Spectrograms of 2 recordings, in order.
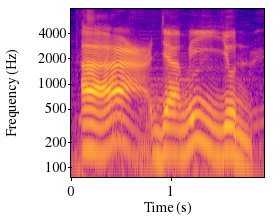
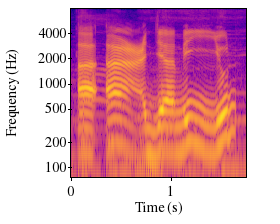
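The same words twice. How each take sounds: First: The second glottal stop is softened toward a vowel. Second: The second glottal stop is pronounced fully and clearly. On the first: The speaker calls it right. "hamzah kedua dibaca antara hamzah dan alif" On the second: The speaker calls it wrong. "membaca dengan jelas hamzah yang kedua"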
